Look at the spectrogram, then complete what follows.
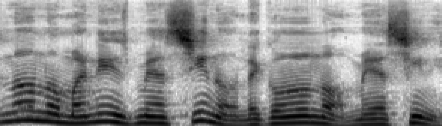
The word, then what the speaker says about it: Mancino: It used to be Mancino or Mancino. Right. Mancino, right. And it should be Mancini. Right. But that's the Italian way. You say it right. But my birth name is Mancino.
